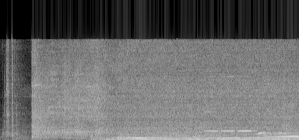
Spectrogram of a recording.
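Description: Suzuki Swift Sport engine started by push button: it cranks and catches about half a second in with a burst of noise, then settles into a steady idle with a low hum, through a mild aftermarket exhaust.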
